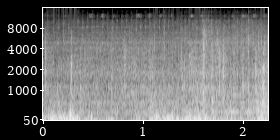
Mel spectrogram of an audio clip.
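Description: Mountain bike rolling over a rutted, eroded dirt trail: a low, uneven rumble of tyres on dirt, with light rattles from the bike over the bumps.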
